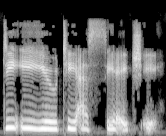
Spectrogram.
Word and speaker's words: Deutsche: As it's when it started becoming more of a global bank, Americans actually called it douche bank. Oh no. Because it's spelled D E U T S C H E. So part of their their global branding when they're trying to work with Americans and English speakers, they do emphasize the pronunciation, which is Deutsche.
